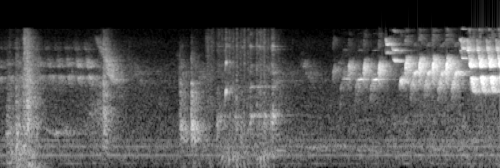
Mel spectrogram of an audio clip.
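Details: European goldfinch, described as very tense at the moment. A few scratchy, muffled notes and rustles lead into a quickening run of bright, repeated high twittering that grows louder toward the end.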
